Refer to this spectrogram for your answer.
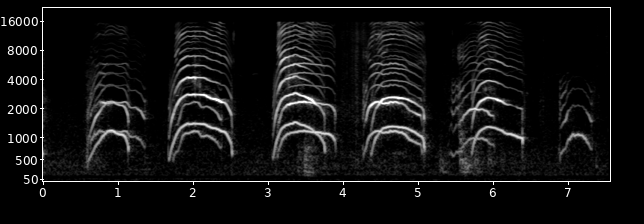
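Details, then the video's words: Kittens giving repeated high, piercing mews, each an arched cry roughly half a second long, coming about once a second in a steady insistent run, nothing else heard. "The sounds cats: kittens"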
